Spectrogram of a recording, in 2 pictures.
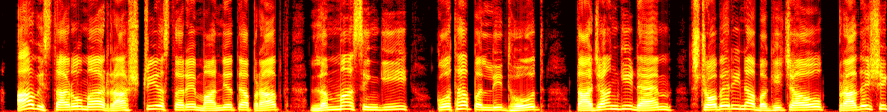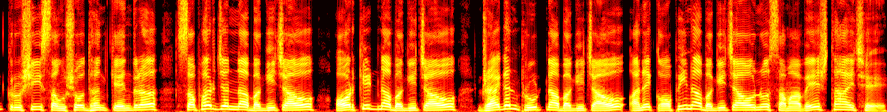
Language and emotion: Gujarati, neutral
